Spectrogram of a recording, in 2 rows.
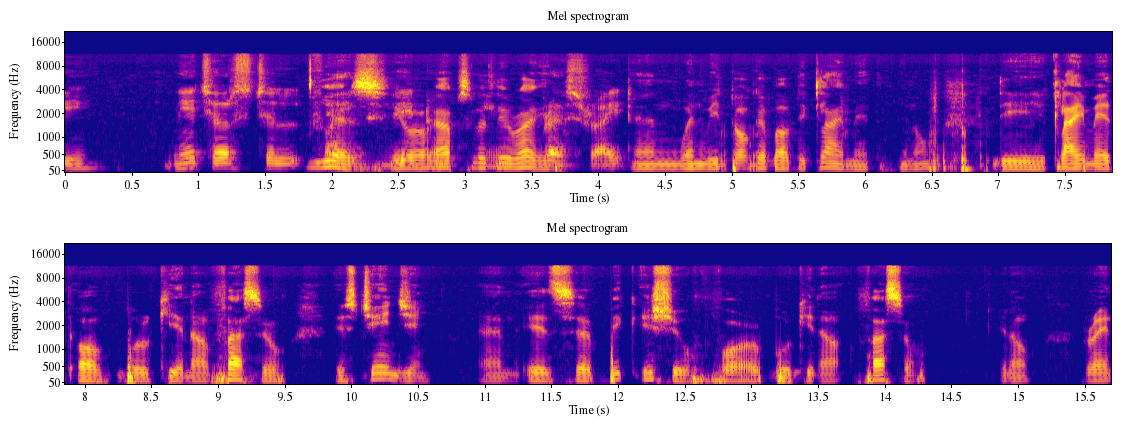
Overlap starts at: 1.8 s

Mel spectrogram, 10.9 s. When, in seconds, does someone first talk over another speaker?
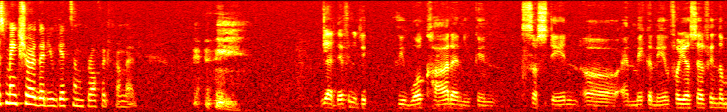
none

